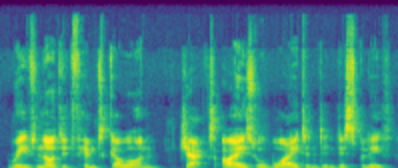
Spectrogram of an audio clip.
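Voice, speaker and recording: A man reading a children's novel aloud as scripted, expressive narration. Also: fairly low pitch, normal speed. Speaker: story reader.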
